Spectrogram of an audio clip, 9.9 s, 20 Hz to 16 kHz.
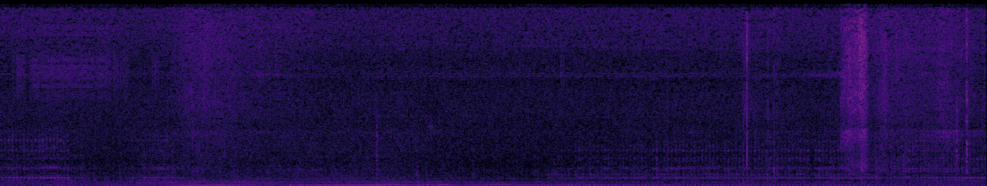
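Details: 2006 VW Golf Mk5 GTI, weird engine noise only on cold starts in cold weather, heard only below 1000 rpm, disappears above; low wavering droning idle tone swelling briefly then settling, cause unknown; cold-start engine noise.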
